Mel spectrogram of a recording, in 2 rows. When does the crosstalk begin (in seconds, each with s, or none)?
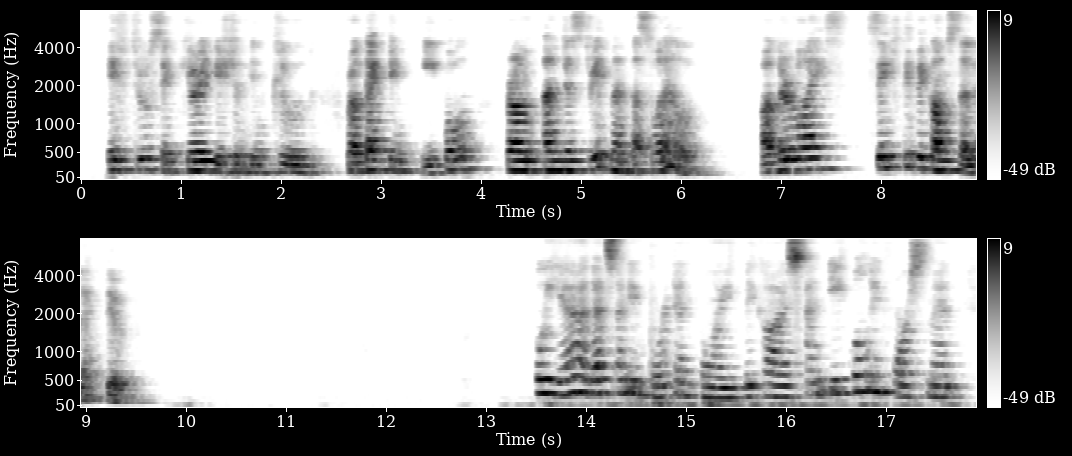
none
